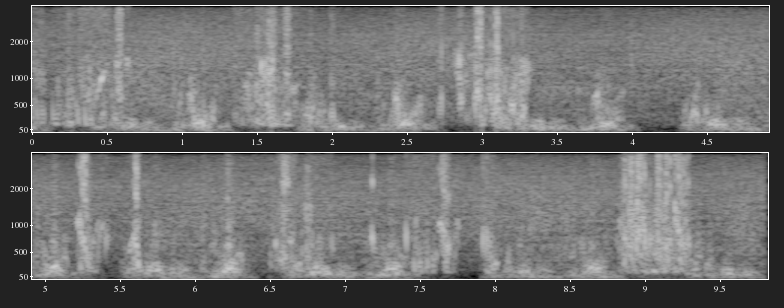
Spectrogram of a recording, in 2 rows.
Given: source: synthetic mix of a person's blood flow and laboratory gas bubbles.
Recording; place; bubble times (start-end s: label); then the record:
Doppler ultrasound of blood flow; precordium
0.00-0.73 s: bubbles
1.36-1.97 s: bubbles
2.00-2.08 s: bubbles
2.72-2.80 s: bubbles
2.83-3.38 s: bubbles
5.21-5.46 s: bubbles
5.53-5.75 s: bubbles
6.06-6.12 s: bubbles
6.18-6.35 s: bubbles
6.52-6.96 s: bubbles
7.18-7.25 s: bubbles
7.42-7.80 s: bubbles
7.93-8.04 s: bubbles
8.82-9.37 s: bubbles
From the record:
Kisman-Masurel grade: 332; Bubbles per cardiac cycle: rolling drumbeat, 9 or more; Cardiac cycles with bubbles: 50 to 99%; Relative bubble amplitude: moderate (0.250 to 0.450); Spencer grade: 3 (all of the cardiac periods contain showers or single bubble signals, but not dominating or overriding the cardiac motion signals); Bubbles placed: anywhere in the cardiac cycle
